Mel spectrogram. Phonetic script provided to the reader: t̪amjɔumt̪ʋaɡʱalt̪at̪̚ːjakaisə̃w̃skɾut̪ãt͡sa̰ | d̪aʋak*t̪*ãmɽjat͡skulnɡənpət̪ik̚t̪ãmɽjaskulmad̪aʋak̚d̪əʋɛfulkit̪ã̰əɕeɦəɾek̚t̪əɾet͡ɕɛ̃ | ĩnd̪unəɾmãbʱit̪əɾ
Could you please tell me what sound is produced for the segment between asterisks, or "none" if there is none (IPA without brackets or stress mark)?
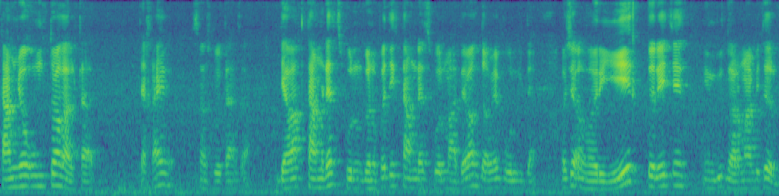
t̪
